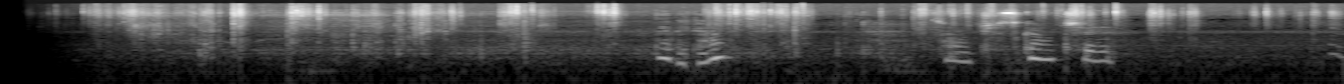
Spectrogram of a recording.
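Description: Aluminium foil crinkling and rustling in a run of short crackly bursts as paper craft pieces are handled and moved about on it.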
